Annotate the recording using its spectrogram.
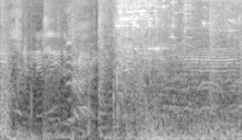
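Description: Film sound effect of an explosion with glass shattering, the burst of breaking glass and debris rising about a second in, over background film music.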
